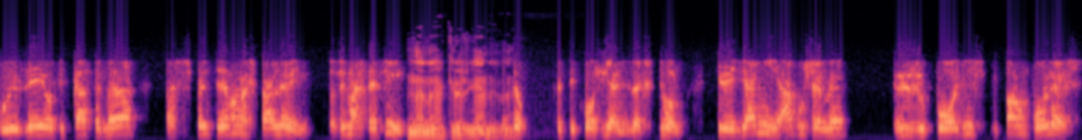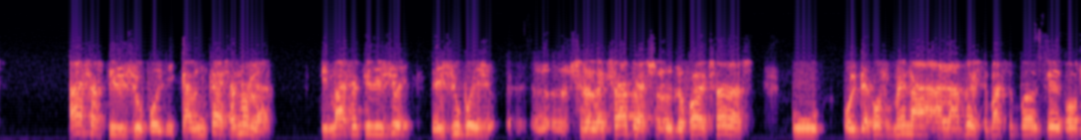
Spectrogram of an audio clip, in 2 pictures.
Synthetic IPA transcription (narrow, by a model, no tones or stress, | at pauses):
pule̞io̞t̪ikɐθe̞me̞ɾɐ | θɐsɐspenit̪ile̞fo̞nɐst̪ɐle̞it̪oθimɐst̪eet͡sineneociɾiozʝɐnḭe | θit̪iko̞sʝɐnisnd̪ɐksi̥ʎipo̞n | ciɾieʝɐniɐkuseme̞ | ɾizupo̞ʎisipɐɾxumpo̞le̞s | ɐsɐft̪iɾizupo̞ʎikɐno̞nikɐsɐno̞lɐ̰ | θimɐst̪et̪iɾizu | ɾizup̬o̞lis | sinɐleksɐt̪ɾɐsilofoɾɐleksɐðɾɐspu | oːlimbiɐko̞smenɐːlɐve̞sθimɐst̪eko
